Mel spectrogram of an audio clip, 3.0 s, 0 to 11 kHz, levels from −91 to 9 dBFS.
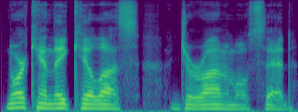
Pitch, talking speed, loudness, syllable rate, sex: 115 Hz, 140 wpm, -16 LUFS, 4.0 syllables/s, male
